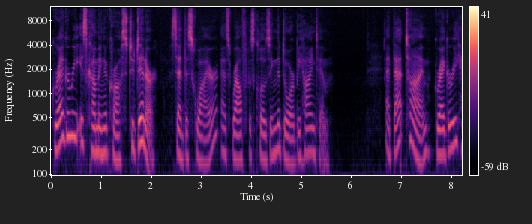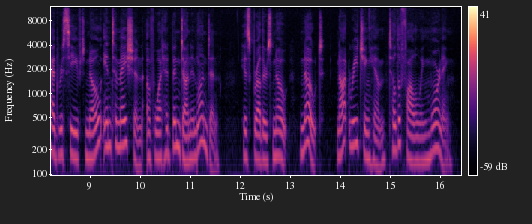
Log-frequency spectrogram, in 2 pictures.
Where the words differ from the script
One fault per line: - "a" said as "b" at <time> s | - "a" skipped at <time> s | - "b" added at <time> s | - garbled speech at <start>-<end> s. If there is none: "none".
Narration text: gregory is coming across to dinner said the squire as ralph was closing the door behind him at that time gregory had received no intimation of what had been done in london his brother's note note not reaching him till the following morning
none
